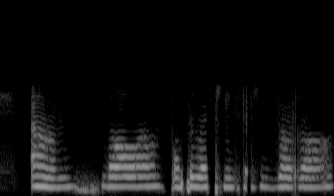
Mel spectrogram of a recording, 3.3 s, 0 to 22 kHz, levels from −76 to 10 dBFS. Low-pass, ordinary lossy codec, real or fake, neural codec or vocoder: 3.6 kHz; none; fake; codec, 16 kHz, 1 kbps, FreqCodec, smaller model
